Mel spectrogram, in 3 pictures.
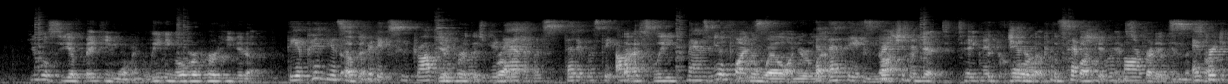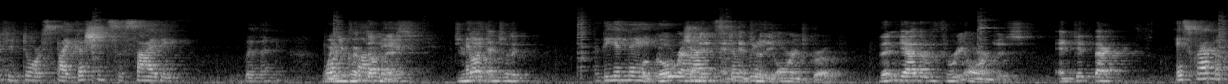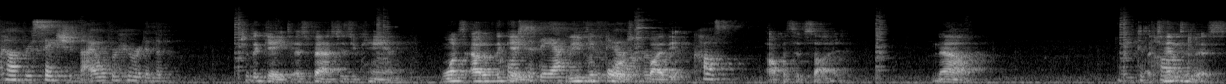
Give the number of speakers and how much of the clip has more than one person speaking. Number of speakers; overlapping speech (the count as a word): two, about 36%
